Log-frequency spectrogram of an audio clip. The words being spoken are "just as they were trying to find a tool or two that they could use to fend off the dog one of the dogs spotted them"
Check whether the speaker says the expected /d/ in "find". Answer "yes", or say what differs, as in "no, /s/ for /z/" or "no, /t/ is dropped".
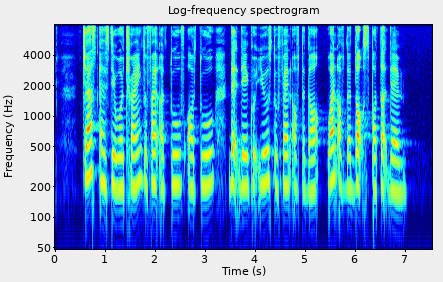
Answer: no, /d/ is dropped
